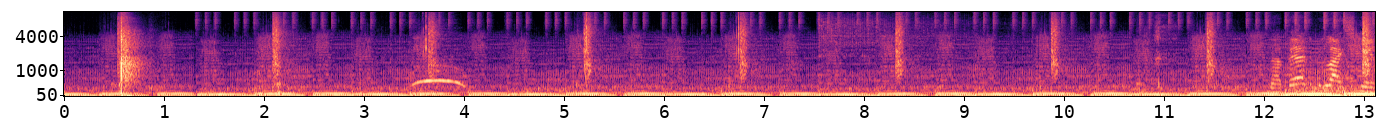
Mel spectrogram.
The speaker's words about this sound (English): There you go. I like that clap.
